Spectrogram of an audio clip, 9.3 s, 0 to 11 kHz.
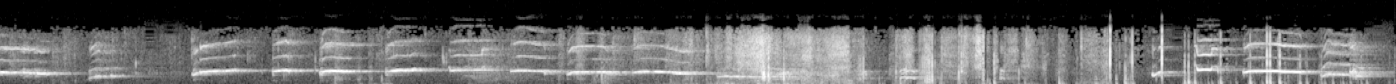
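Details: Miniature Dachshund puppies, 5 weeks old and born March 30th, whimper and squeal in high, drawn-out, slightly falling cries.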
